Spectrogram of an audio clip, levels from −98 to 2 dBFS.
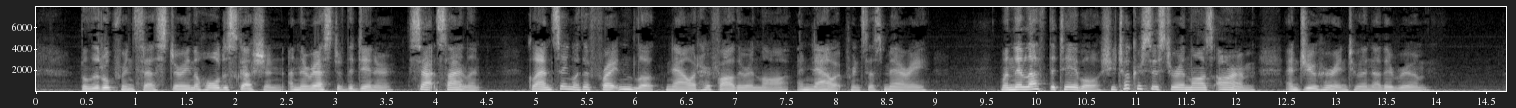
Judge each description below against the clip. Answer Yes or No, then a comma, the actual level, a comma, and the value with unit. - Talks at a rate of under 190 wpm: No, average, 200 wpm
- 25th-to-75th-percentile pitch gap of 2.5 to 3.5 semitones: No, average, 5.1 semitones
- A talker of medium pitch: Yes, medium, 170 Hz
